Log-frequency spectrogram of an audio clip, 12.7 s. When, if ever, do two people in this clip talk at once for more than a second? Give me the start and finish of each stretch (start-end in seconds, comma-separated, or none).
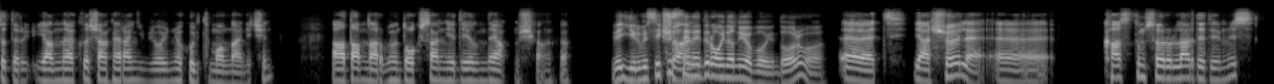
none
